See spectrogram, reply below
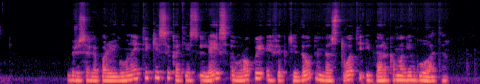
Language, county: Lithuanian, Vilnius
